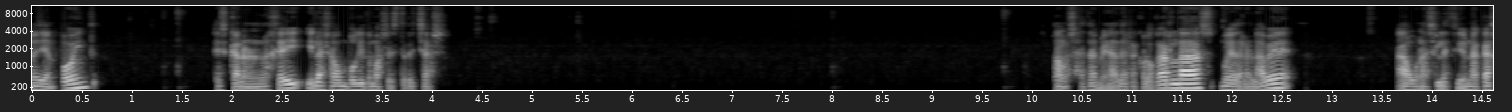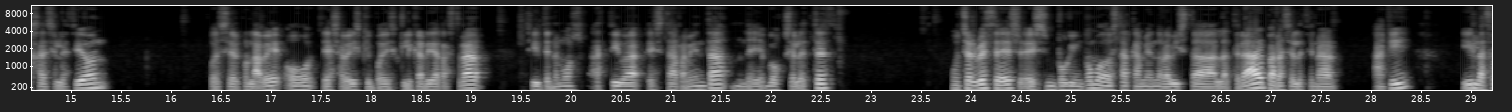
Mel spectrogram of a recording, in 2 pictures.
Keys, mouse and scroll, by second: 1.1 s, 5.5 Tab, 8.1 middle click, 11.5 middle click, 12.0 b, 17.0 alt+a, 17.7 click, 23.5 click, 25.4 KP_1, 26.8 click, 28.6 middle click.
